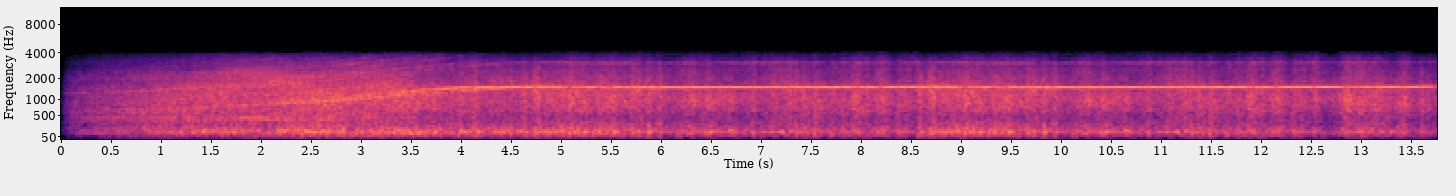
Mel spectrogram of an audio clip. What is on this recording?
14 Revving-up
This covers pages 14-15 of scene 3 (the take-off scene from Manchester) of Ladies Down Under by Amanda Whittington. These are best used with one of the professional cue systems.
aircraft-engine-revving-up, aircraft-engine-revving-up-internal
